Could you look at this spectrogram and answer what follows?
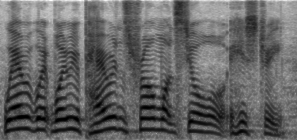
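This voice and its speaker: A woman's voice: mid-range voice, animated, normal speed. A woman hosting a TV interview, asking her guest questions with engaged enthusiasm.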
